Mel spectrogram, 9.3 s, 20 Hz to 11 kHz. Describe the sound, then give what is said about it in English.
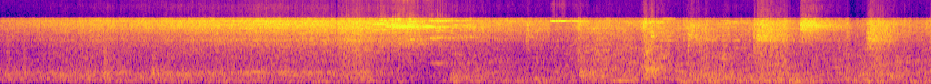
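A subway train rumbles loudly and steadily, its wheels grinding and screeching in brief high bursts as it rises from the tunnel and slows to a stop at 135th Street. “The subway rises from the tunnel and stops at 135th Street.”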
